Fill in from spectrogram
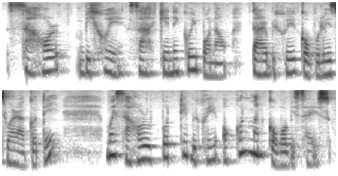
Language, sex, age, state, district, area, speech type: Assamese, female, 18-30, Assam, Morigaon, rural, spontaneous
